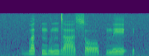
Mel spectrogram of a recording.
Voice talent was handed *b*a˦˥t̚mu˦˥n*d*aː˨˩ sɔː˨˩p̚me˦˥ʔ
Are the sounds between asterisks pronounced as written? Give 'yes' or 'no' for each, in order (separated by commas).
yes, yes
